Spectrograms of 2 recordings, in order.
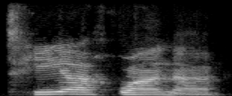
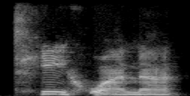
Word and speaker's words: Tijuana: A lot of people think that the city is called Tiaana. It's not actually. I think it may have used to have been called that, but it's actually Tijuana. So just TI J, not T I A J.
